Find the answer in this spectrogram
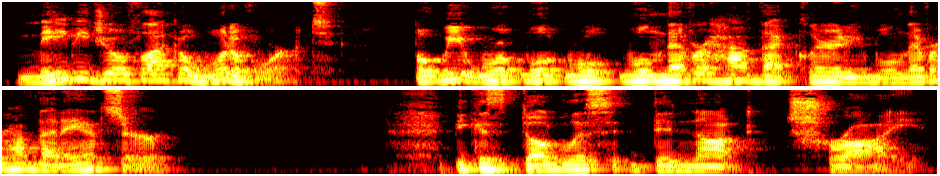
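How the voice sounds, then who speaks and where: A young man talking into a desk camera in a small bedroom, heated and emphatic as he builds his case. His voice sits at an ordinary middle pitch and he stacks up rhetorical questions and repeated lines to hammer his point home. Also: a little slow, a little mellow. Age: young adult. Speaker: sports commentary vlogger. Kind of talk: opinionated solo commentary to camera. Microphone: webcam or phone facing him at desk.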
